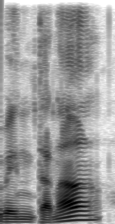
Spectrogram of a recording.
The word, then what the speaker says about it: ventana: ¿Se dice ventana? No. Se dice ventana. Por tanto, estamos en una palabra que tiene el acento o la sílaba tónica en la penúltima sílaba.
